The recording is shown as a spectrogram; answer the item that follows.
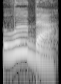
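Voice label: "лыда", Komi, female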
